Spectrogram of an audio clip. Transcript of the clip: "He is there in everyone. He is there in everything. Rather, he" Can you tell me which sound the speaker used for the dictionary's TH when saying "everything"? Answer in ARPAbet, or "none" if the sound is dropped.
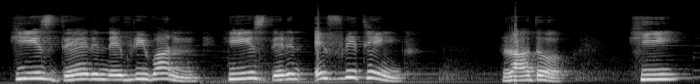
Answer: T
